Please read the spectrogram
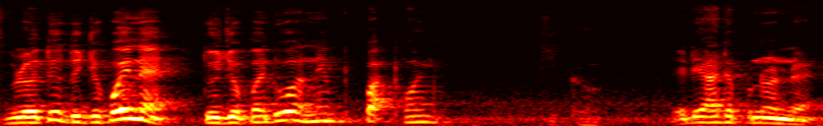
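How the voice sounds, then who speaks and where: Light background noise sits behind a man whose voice has a dark, mellow tone and a fairly high pitch. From Kelantan, Malaysia (Pasir Mas); Kelantan, Malaysia. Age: 60s. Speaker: product promoter. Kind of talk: testimonial. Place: home room. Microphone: phone near.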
